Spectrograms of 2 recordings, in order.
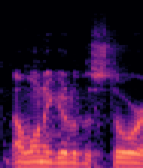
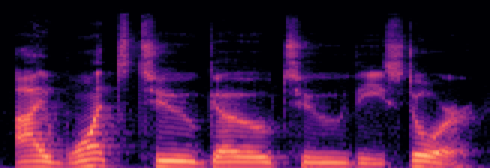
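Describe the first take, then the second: First: It is said casually with reduced wanna. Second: It is said carefully with full want to.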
